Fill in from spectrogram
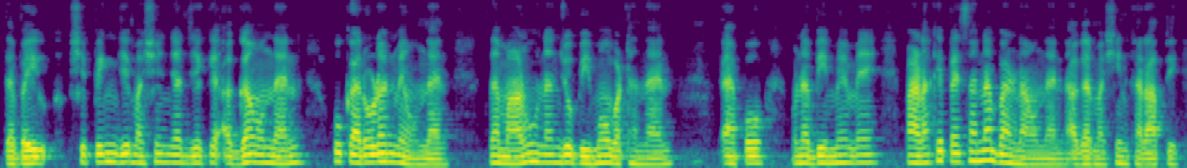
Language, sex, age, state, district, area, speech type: Sindhi, male, 18-30, Gujarat, Kutch, urban, spontaneous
